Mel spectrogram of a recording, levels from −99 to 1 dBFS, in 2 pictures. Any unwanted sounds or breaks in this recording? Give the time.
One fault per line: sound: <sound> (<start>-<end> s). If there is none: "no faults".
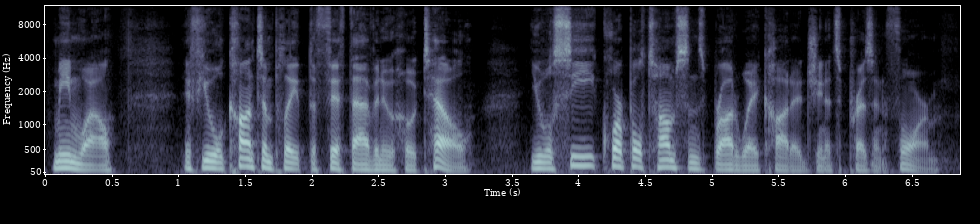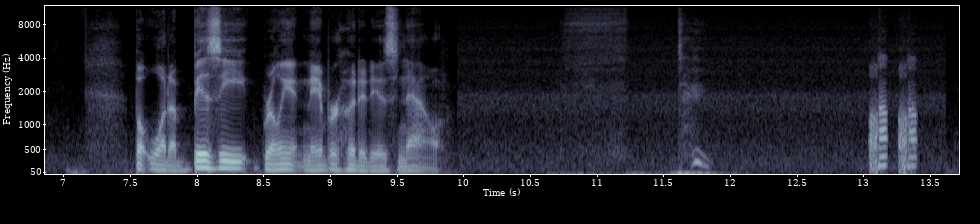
sound: breath (10.6-12.2 s)
sound: laugh (13.0-13.4 s)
